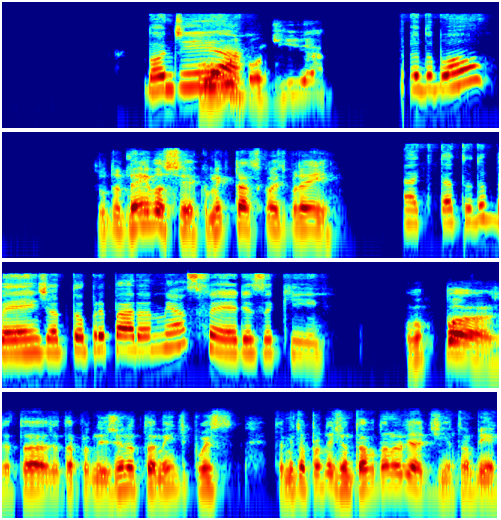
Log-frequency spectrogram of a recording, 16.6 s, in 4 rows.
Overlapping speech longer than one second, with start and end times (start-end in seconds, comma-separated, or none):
none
